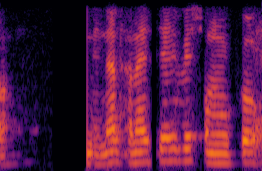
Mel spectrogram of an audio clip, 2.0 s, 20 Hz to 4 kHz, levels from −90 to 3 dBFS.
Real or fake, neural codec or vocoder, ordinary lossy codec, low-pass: real; none; Opus, 64 kbps; 3.6 kHz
